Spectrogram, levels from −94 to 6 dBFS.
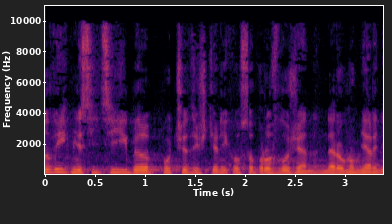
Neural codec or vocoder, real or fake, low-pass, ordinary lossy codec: codec, 24 kHz, 6 kbps, HILCodec; fake; 9.9 kHz; MP3, 48 kbps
